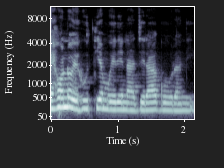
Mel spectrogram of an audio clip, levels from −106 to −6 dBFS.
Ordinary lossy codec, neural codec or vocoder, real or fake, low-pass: none; none; real; none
